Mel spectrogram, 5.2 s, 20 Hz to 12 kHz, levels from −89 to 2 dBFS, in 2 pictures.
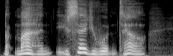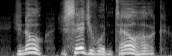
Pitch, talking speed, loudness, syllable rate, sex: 185 Hz, 175 wpm, -18 LUFS, 3.6 syllables/s, male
